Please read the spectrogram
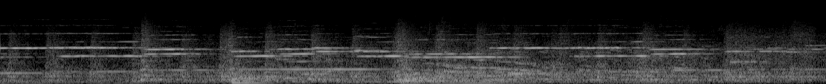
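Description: Processional music on flute and drum: a high melody of held notes, with a few drum strokes under it.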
